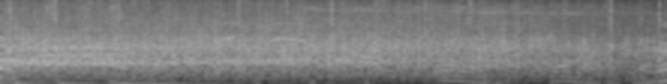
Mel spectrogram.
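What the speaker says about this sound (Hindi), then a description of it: "एक बार दोनों हाथ उठा के तालियां बजाइए" Sustained audience applause at a Hindi poetry gathering honouring the late poet Neeraj, a dense steady wash of clapping throughout, with a voice speaking over it.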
